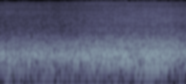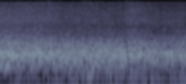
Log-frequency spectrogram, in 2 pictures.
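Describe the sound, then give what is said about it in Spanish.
A steady, broad wash of surf rolls on without pause, a soft continuous roar of ocean waves breaking on the shore with a gentle swell in the middle, no voices present. “Miras ese mar que te habla.”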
